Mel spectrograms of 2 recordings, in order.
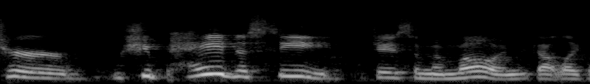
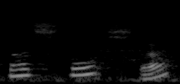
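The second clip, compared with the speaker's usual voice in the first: pitying aside; 6 semitones higher, 11 dB quieter than usual. Retold or imitated. Retold reaction to actor's trailer life.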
